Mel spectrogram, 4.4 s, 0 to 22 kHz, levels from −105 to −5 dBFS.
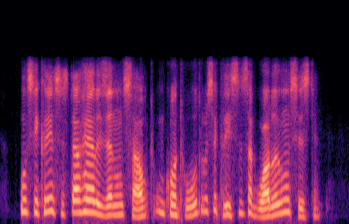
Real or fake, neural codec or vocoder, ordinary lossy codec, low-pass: fake; codec, 16 kHz in and 24 kHz out, 0.9 kbps, LongCat-Audio-Codec, four codebook decoder; Opus, 16 kbps; 7.2 kHz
